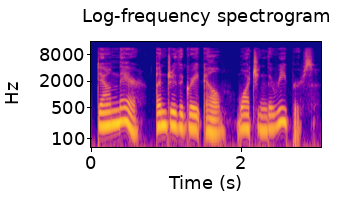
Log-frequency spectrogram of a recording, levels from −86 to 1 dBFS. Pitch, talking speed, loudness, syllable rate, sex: 185 Hz, 175 wpm, -17 LUFS, 5.0 syllables/s, female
